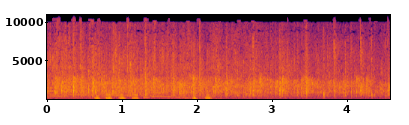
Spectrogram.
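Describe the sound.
An audience breaks into steady, dense applause, a sustained wash of clapping that holds at an even volume throughout, with a brief voice or cheer rising faintly underneath early on.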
